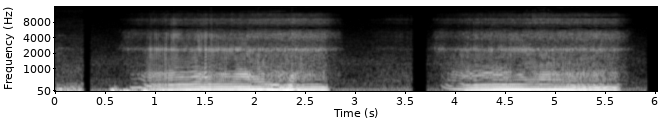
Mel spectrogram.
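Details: A sleeping dog snoring: two long, loud, rumbling snores with a fluttering vibration and a quiet exhale between them, about 21 breaths a minute.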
